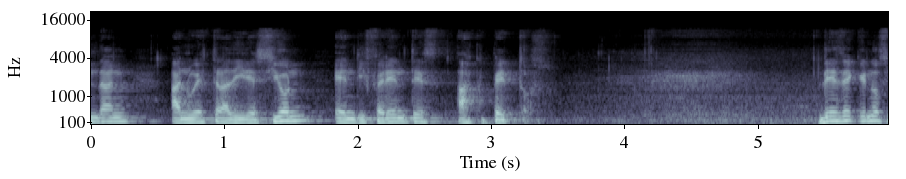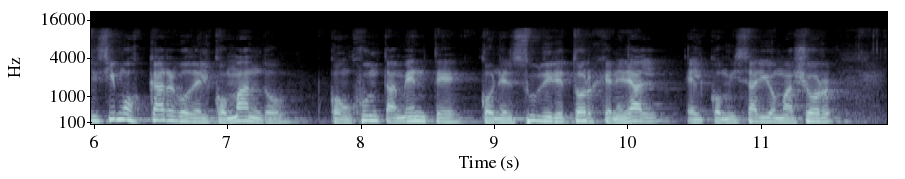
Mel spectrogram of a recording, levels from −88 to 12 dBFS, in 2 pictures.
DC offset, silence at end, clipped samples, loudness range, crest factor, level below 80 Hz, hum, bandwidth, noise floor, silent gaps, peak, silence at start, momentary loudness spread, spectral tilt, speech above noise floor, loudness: under 0.1%; 0.25 s; under 0.1%; 5 LU; 16 dB; -48 dBFS; none; 10.5 kHz; -43 dBFS; none; 0 dBFS; 0 s; 10 LU; -9 dB/octave; 29 dB; -15 LUFS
